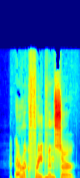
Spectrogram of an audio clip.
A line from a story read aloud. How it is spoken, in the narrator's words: the young man cried back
